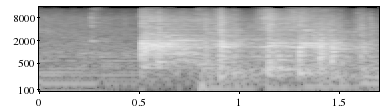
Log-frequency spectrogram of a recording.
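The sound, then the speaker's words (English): Metal lid set back onto a cooking pot of mushrooms cooking down to release their juices: one sudden, bright clatter, then a few lighter metallic rattles. “Maybe say another 5 to 6 minutes. We'll put the cover back on.”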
